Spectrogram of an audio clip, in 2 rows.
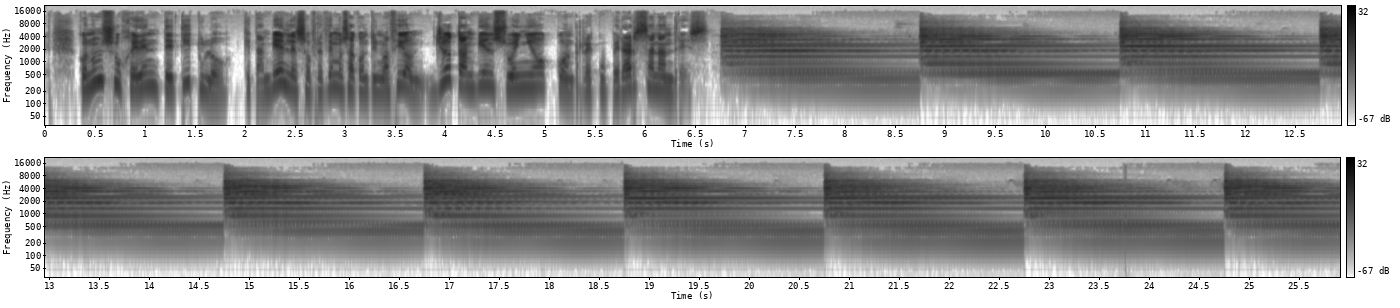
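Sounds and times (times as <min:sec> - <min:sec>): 
speech: 0:00.1 - 0:07.2
church bell of the San Andrés Apóstol church in Granada tolling: 0:06.8 - 0:25.9.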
